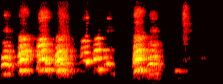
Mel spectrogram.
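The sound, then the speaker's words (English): A dog, Romeo, yips and whines excitedly as he plays with his toy ball indoors, tail wagging, a quick run of high-pitched barks followed by one longer yelp and a faint final squeak, with no one talking. “He will stay inside and just like play with his toy, little tail wagging.”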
